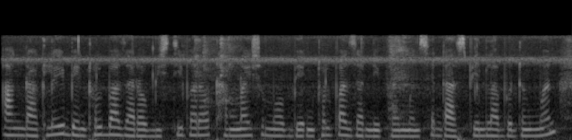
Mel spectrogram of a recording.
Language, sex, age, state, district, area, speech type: Bodo, female, 30-45, Assam, Chirang, rural, spontaneous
